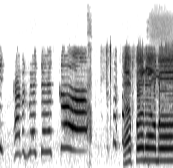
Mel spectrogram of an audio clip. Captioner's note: laughing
